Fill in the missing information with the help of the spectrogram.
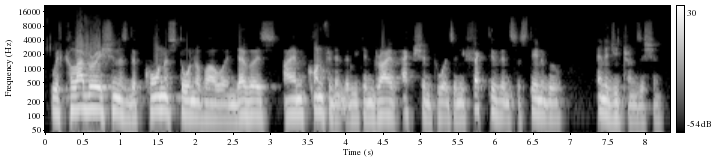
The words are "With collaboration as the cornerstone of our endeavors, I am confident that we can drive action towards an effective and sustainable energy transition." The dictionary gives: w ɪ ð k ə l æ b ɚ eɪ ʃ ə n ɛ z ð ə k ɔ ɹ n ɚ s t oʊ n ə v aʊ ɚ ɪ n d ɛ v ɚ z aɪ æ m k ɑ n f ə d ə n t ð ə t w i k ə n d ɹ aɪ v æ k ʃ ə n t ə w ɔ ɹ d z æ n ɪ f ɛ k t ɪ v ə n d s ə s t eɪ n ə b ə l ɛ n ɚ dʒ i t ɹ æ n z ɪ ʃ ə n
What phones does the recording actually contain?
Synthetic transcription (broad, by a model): w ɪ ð k ə l æ b ɚ eɪ ʃ ə n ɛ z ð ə k ɔ n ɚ s t oʊ n ə v aʊ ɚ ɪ n d ɛ v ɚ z aɪ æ m k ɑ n f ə d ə n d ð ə t w i k ə n d ɹ aɪ v æ k ʃ ə n t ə w ɔ d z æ n ɪ f ɛ k t ɪ v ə n s ə s t eɪ n ə b ə l ɛ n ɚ dʒ i t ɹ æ n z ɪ ʃ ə n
